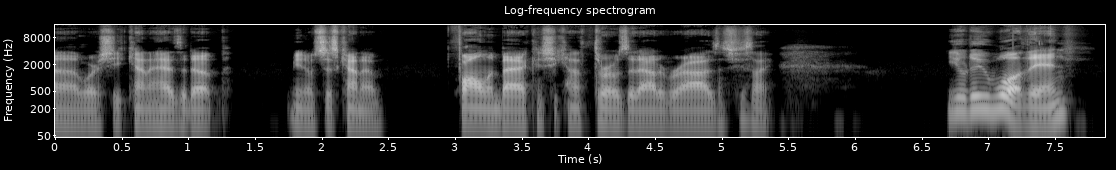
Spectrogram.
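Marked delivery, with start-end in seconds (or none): 6.7-7.6 put-on sudden switch into pitched-up Cockney accent. Playing a character who answers back, switching to a Cockney accent. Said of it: "her accent changed too? ... she went to Cockney".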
